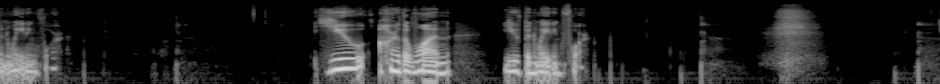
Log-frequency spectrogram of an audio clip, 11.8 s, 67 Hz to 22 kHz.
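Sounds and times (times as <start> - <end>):
speech: 0.0 - 0.9, 4.0 - 7.4
deep breath: 5.7 - 6.1, 8.8 - 10.4.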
